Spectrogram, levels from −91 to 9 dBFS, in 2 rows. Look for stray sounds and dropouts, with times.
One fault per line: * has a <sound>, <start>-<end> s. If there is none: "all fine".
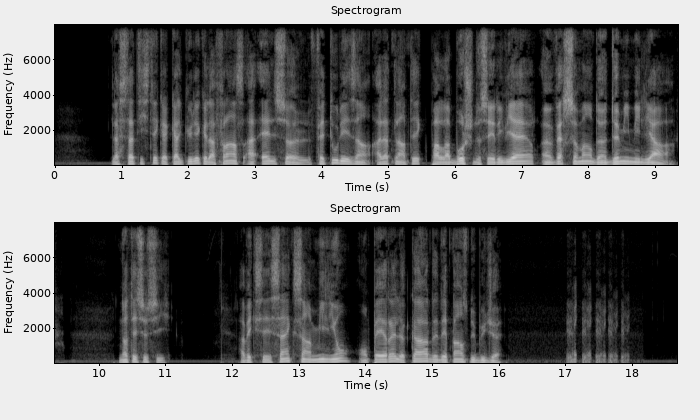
* has a laugh, 17.0-18.0 s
